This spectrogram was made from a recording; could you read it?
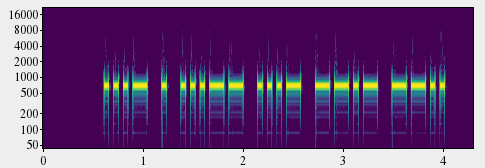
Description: Morse code, heard as a keyed tone, about 25 wpm, 700 Hz. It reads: VE3VQZ
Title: DXCC-100 Call Signs - 6 Characters - Repeated 2x - 25wpm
